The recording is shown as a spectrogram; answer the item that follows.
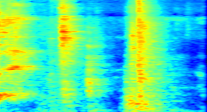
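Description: Heavy wooden workbench being heaved up and set onto its caster wheels: a sharp knock right at the start, another about two-thirds of a second in, and a deep thud about a second and a half in, mixed with a man's strained grunts.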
